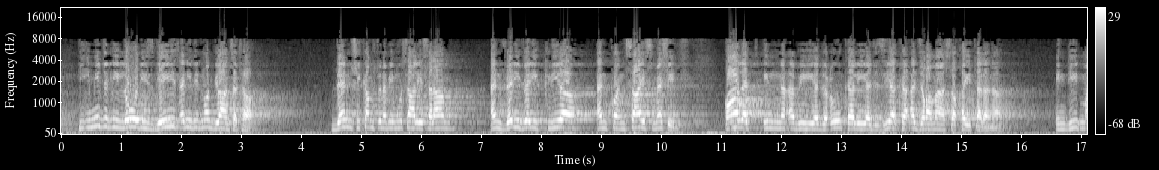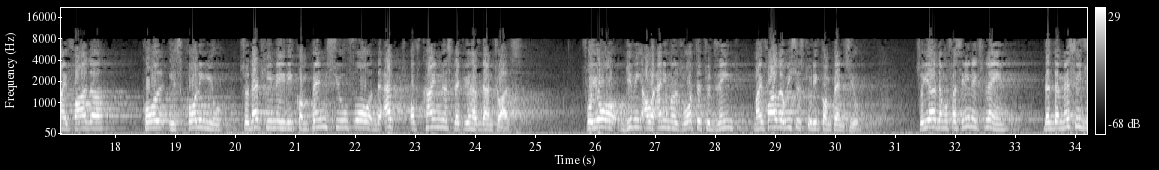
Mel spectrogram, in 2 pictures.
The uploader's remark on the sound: Jumuah lecture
